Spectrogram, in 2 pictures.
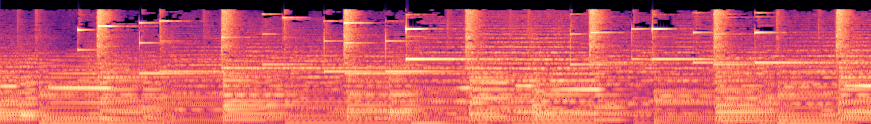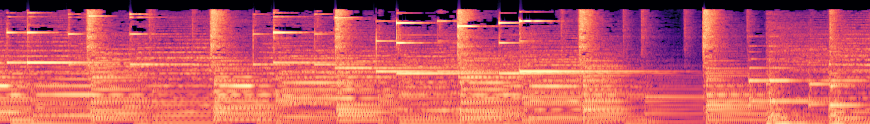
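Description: Background music: a light tune of bell-like chiming notes over a stepping bass line.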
